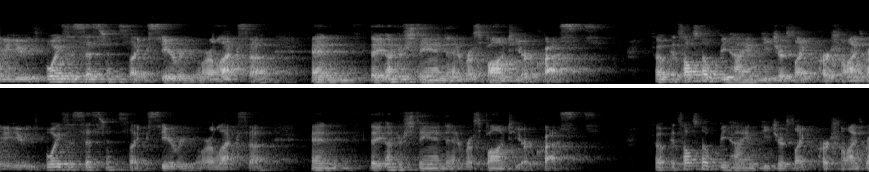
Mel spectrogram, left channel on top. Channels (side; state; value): right; quieter; 8.3 dB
